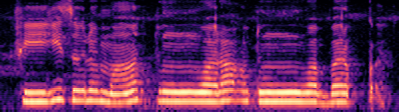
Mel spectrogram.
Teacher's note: یہاں پہ رکیں گے تو کاف پہ کلکلا کرتے ہوئے رکیں گے، کلکلے کا مطلب ہے کہ پلٹ کی آواز آئے گی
